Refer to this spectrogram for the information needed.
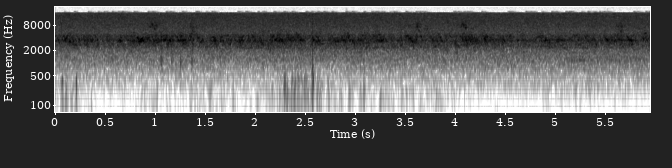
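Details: Flock of Eurasian tree sparrows perched in a ginkgo tree in the evening, many birds chirping at once into a dense, continuous high chatter, with scattered low thumps and rustling underneath.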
